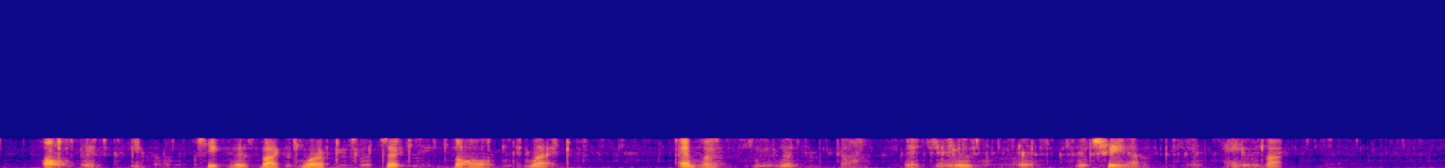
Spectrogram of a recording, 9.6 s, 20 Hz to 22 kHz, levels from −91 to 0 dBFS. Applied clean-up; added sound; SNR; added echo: neural separator model SepFormer WHAMR!.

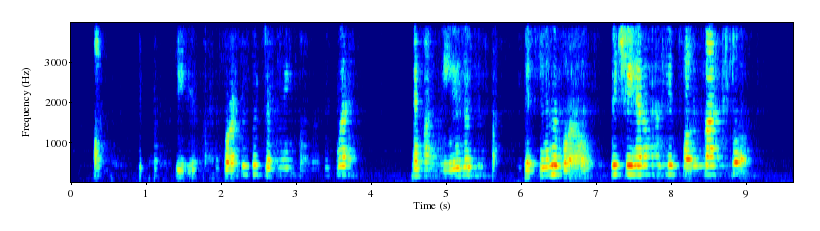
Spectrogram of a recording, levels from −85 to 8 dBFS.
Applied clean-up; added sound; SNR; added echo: neural mask model DeepFilterNet 3.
